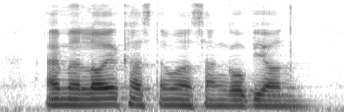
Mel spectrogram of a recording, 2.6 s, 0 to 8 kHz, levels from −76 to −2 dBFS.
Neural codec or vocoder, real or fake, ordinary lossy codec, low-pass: none; real; none; 7.2 kHz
